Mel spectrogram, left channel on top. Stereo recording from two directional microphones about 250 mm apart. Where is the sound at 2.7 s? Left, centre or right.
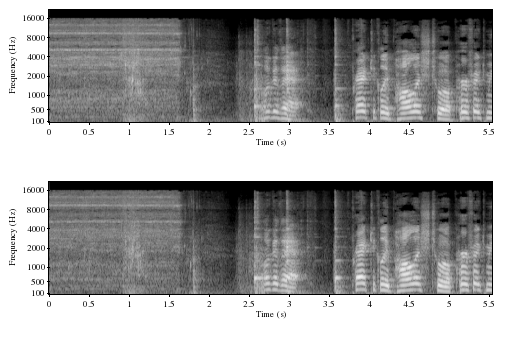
Centre.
